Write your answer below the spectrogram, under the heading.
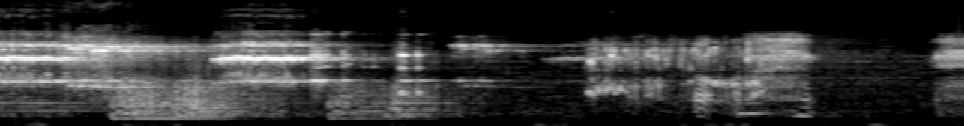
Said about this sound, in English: I'm just pouring myself a drink.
